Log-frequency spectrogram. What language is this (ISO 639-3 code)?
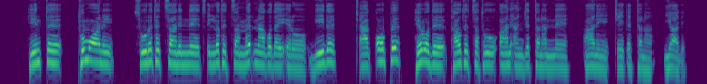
dwr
